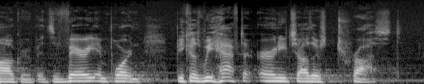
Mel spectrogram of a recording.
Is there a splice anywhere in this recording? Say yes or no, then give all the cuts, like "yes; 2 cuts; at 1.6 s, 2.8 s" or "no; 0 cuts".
yes; 1 cut; at 1.7 s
